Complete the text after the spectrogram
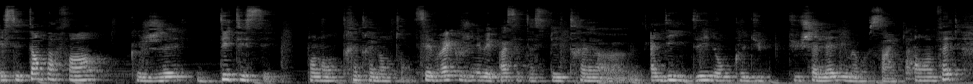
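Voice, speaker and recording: A woman with a Luxembourgish accent speaks fairly slowly at a fairly low pitch, with ordinary pitch variation. Room echo and background noise are both noticeable. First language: Luxembourgish (speaking French). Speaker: perfume YouTuber. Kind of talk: casual vlog talk to camera. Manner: hesitant, many fillers.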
